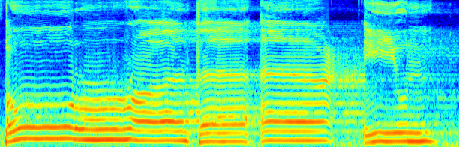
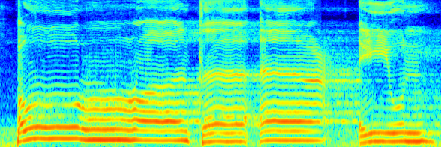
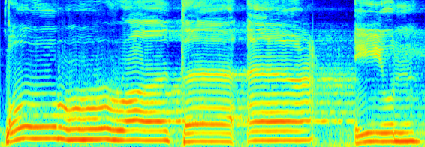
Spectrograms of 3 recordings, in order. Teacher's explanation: huruf ro kita tekan, kita tahan, kita baca dengan tebal untuk setiap huruf-huruf yang bertasydid ini. Huruf ro-nya kita baca dengan tebal.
